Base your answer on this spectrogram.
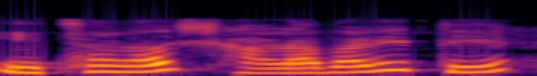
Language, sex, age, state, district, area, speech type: Bengali, female, 30-45, West Bengal, Alipurduar, rural, spontaneous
